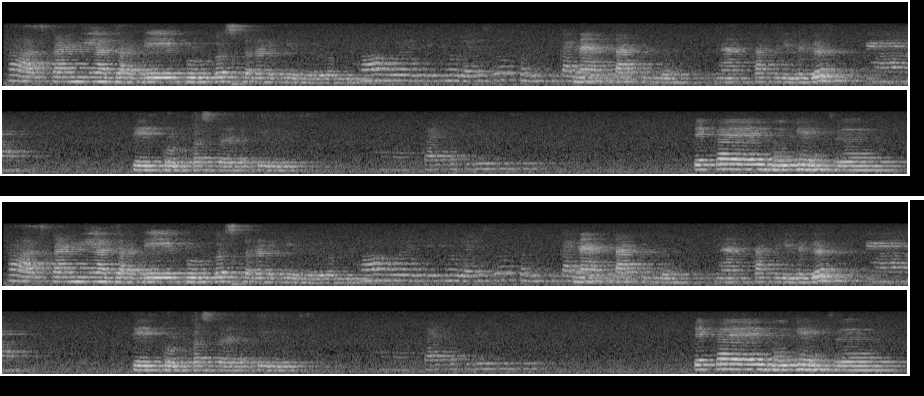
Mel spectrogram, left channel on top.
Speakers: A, on the right; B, on the left.
A: आज काय मी जरा ते फ्रूट कस्टर्ड केलोय बग.
B: हा होय ते ठेवलालीस ग
A: स्नॅप
B: काय केल तीस.
A: <unintelligible> <unintelligible> टाकलेलं ग!
B: हा.
A: ते फ्रूट कस्टर्ड केेले‌.
B: हा हा काय कसं केलं तेस ते?
A: ते काय आहे दूध घ्यायचं.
